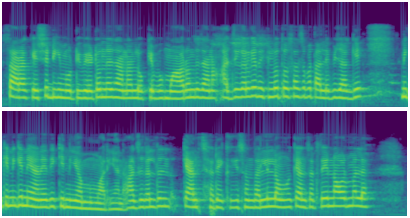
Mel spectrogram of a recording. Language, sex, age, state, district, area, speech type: Dogri, female, 30-45, Jammu and Kashmir, Jammu, urban, spontaneous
